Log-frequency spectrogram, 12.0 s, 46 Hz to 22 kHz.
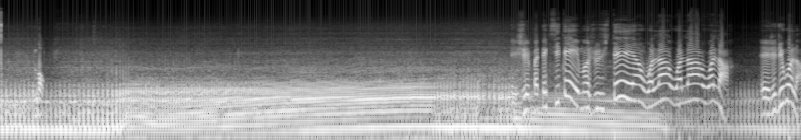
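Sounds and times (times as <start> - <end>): motorcycle engine accelerating: 0.0 - 12.0.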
